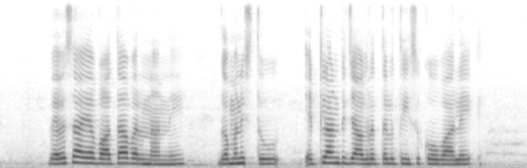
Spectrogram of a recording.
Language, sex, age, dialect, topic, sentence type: Telugu, female, 25-30, Telangana, agriculture, question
